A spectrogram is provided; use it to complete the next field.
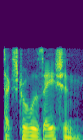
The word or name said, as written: textualization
